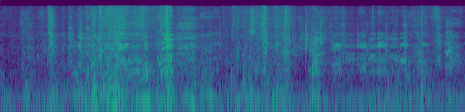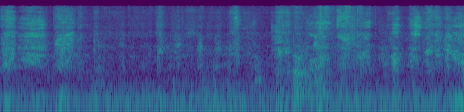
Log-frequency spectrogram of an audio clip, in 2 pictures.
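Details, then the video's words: A pug grumbling: breathy, snorting bursts of noise come in uneven runs, roughly three a second at times, with louder rasping puffs early on, over a faint steady low hum. "Pug Grumble"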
